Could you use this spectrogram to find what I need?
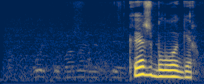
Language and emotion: Russian, neutral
